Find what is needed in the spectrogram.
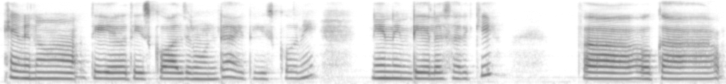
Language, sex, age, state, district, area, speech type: Telugu, female, 30-45, Andhra Pradesh, Guntur, urban, spontaneous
